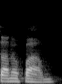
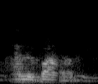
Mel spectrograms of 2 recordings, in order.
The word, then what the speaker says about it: Anupam: It's Anupam. Anupam.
